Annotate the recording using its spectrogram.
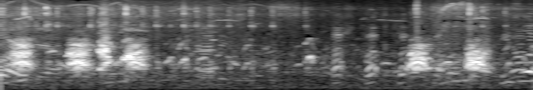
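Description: A dog barking: four quick barks in the first second, then two more about three seconds in.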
